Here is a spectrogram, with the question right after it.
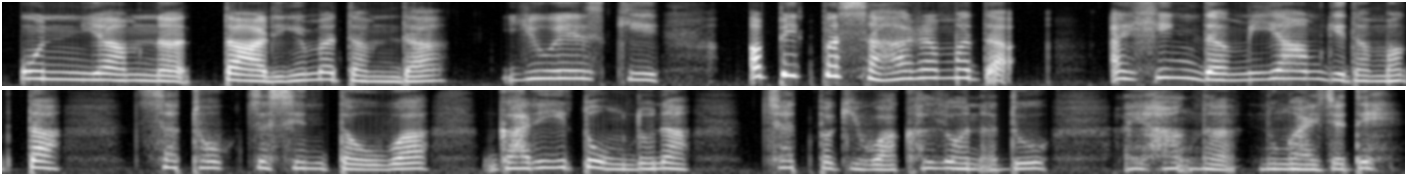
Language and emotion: Manipuri, fearful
